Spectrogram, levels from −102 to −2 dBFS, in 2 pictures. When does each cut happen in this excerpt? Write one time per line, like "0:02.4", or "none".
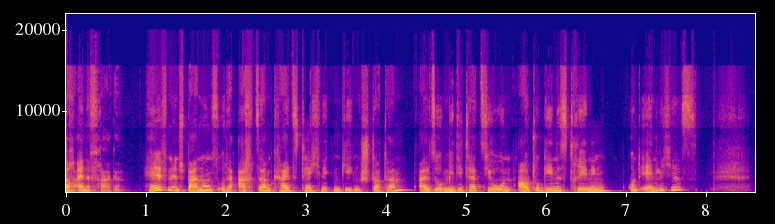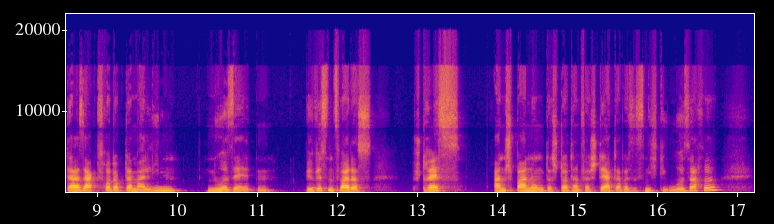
none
